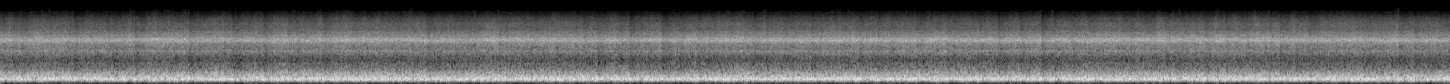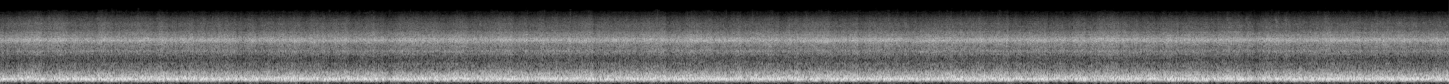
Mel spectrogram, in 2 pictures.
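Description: Steel wheels of loaded crude-oil tank cars rolling past on the rails: a steady, unbroken rumble and hiss.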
